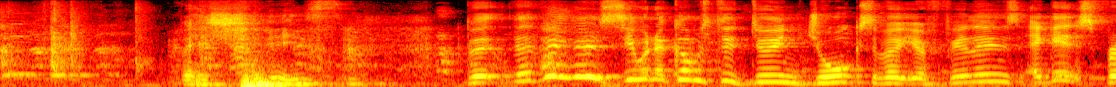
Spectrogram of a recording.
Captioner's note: laughs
